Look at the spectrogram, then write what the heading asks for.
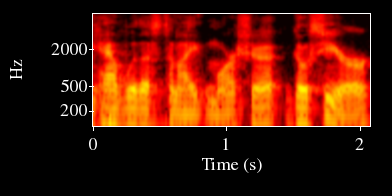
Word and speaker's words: Gosier: Go see her. Correct. Yes, correct. Go see her. I pronounce that correct.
